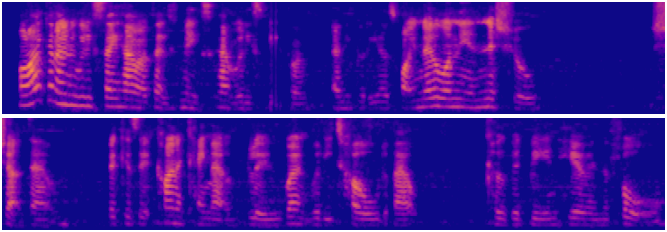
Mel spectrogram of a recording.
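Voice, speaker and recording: Someone with a British accent speaks at a fairly quick pace, with ordinary pitch variation and big swings in loudness. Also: woman, fairly low pitch for a woman. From Britain. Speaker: talk show co-host. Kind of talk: casual chat. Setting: live online talk show.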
